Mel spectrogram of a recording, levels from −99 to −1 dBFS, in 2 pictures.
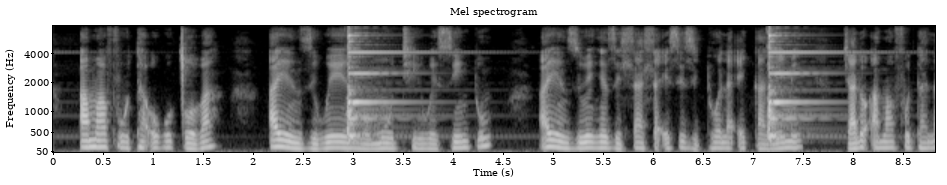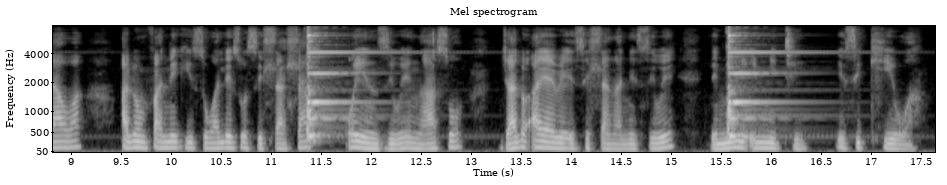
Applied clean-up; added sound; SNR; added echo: none; Keyboard (musical); 4 dB; none.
